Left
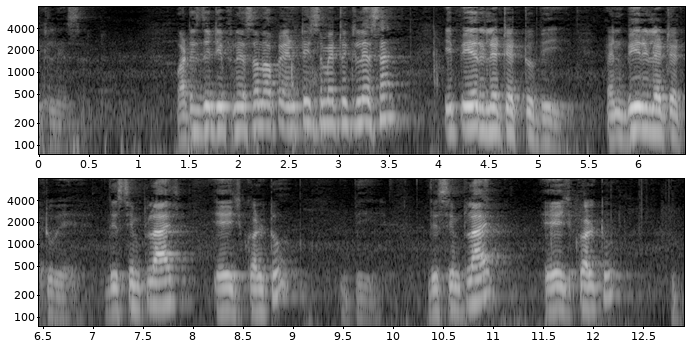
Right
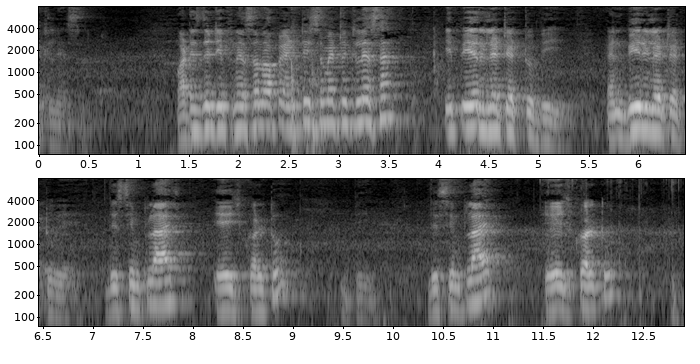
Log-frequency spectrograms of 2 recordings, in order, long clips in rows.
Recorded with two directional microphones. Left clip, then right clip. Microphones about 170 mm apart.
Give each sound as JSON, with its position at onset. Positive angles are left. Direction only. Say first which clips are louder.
{"t": 0.0, "sound": "a sound", "louder": "left 2 dB", "side_deg": 30}
{"t": 1.4, "sound": "speech", "louder": "left 3 dB", "side_deg": 35}
{"t": 10.3, "sound": "speech", "louder": "left 4 dB", "side_deg": 50}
